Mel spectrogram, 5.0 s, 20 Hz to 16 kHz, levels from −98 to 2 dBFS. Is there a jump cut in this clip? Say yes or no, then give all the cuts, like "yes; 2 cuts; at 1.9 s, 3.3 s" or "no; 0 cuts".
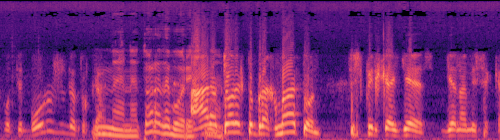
yes; 1 cut; at 3.5 s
